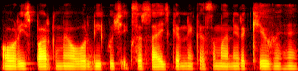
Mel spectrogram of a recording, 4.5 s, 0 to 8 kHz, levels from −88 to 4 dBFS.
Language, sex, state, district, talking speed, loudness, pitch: Hindi, male, Jharkhand, Deoghar, 185 wpm, -22 LUFS, 110 Hz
